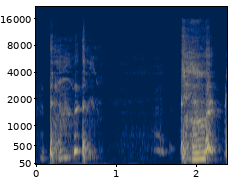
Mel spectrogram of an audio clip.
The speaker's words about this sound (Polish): Jezu, przepraszam, myślałem, że już mi ten kaszel, kaszel przeszedł.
